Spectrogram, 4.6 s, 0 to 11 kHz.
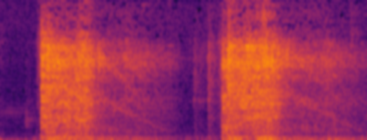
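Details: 1974 Chevy Nova with twin-turbo 5.3L LS (L33), fuel pump disconnected: two strong, even starter cranks without firing. Cranks fine after neutral safety switch wires were jumpered; clicking blamed on the microswitch or its wiring, not the starter.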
